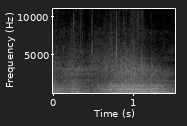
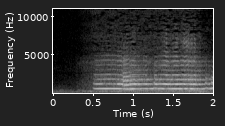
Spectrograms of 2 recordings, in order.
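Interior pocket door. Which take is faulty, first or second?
second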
